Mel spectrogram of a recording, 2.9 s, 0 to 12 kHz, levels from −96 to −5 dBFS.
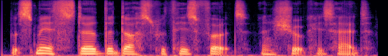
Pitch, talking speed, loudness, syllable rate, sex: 140 Hz, 245 wpm, -18 LUFS, 4.9 syllables/s, male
